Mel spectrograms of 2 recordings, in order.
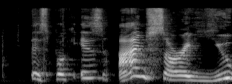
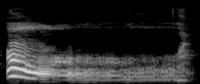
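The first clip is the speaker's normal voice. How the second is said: loud, drawn-out "urgh"; frustrated growl; 6 dB louder than usual. Acted. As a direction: groan loudly in acted frustration. Jack frustrated while writing his apology.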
